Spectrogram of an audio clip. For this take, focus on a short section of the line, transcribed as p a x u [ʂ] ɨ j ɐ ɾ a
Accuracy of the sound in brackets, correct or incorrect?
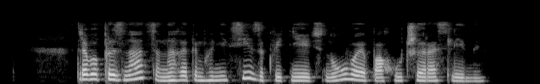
incorrect: t͡ʂ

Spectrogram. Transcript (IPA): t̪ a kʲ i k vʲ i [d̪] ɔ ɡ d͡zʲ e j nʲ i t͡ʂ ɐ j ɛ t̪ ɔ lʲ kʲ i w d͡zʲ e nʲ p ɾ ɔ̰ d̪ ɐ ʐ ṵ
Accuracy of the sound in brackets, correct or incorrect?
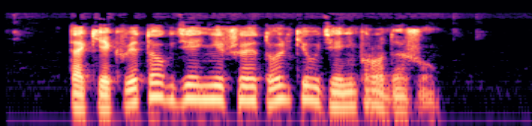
incorrect: t̪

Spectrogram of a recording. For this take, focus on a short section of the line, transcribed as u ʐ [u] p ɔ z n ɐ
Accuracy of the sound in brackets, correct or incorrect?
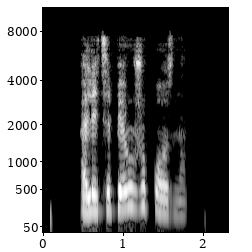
incorrect: ɔ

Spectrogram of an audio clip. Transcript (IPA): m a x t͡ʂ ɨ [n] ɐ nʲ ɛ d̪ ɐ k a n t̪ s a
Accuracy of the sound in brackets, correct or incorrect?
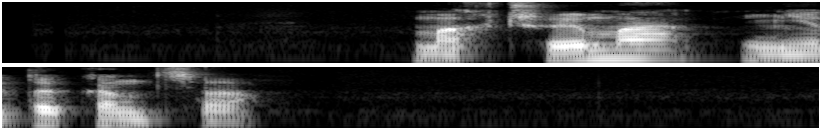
incorrect: m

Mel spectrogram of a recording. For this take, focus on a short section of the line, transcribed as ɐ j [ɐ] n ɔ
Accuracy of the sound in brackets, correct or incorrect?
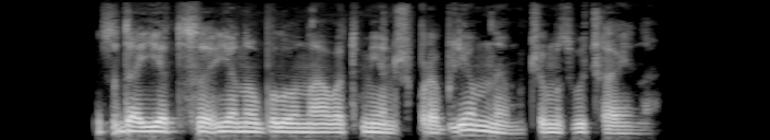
incorrect: a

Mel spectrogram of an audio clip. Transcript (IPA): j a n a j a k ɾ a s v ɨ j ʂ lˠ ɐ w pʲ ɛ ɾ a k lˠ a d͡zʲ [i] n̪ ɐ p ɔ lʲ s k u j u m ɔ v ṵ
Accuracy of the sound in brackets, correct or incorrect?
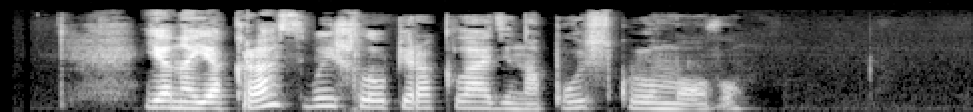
incorrect: ɛ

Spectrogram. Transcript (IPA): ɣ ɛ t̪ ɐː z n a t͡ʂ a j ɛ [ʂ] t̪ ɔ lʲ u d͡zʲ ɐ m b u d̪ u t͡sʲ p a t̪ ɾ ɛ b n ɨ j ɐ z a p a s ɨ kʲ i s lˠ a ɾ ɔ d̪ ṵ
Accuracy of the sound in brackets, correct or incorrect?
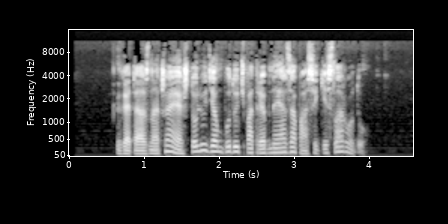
correct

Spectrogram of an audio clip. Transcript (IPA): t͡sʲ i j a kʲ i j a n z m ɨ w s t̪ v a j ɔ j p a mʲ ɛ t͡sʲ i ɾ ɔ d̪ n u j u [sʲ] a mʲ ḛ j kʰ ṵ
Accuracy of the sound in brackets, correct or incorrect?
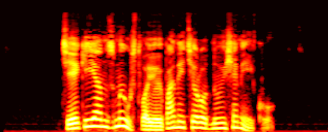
correct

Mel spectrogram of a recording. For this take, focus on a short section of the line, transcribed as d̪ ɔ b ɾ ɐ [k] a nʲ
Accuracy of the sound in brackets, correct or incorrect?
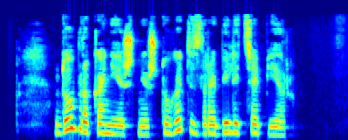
correct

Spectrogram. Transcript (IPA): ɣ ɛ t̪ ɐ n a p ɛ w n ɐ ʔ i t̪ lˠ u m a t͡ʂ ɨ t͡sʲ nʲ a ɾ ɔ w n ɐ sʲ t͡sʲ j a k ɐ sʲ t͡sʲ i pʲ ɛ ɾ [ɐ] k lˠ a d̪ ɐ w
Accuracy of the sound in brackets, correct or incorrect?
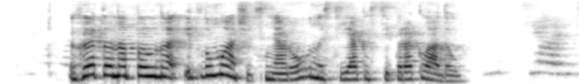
incorrect: a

